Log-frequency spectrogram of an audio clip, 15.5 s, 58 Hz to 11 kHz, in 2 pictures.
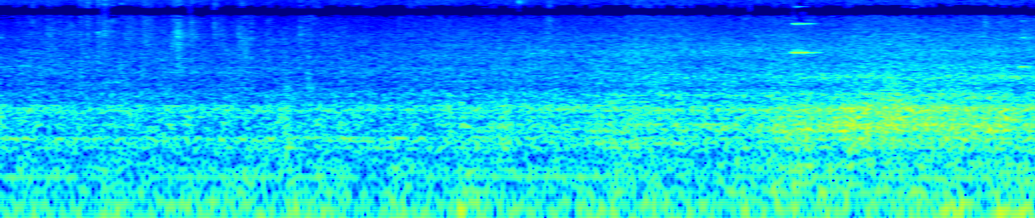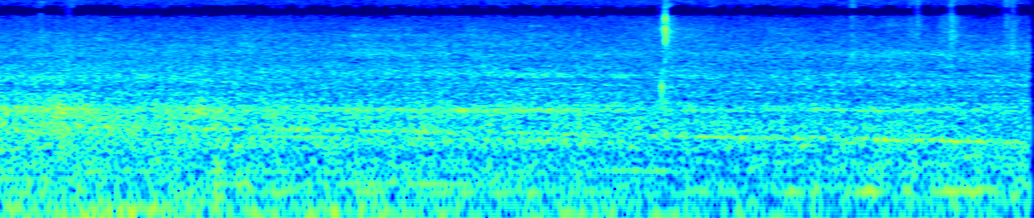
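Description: Running noise of a JR East E231-500 series commuter train heard from inside the passenger car: a steady rumble of wheels on the rails, louder for a couple of seconds in the middle. Near the end a faint whine drops slightly in pitch as the train slows towards the station.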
